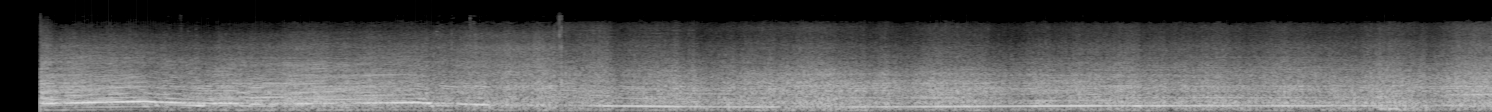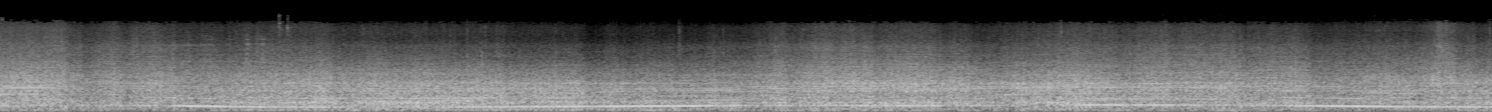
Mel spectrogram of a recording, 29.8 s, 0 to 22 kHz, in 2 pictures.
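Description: Honda S2000's four-cylinder engine heard from inside the cabin while it is driven on a race track, its note rising and falling with throttle and gear changes over road and wind noise. The pitch climbs at the start, drops about five seconds in, and dips and climbs again twice later.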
